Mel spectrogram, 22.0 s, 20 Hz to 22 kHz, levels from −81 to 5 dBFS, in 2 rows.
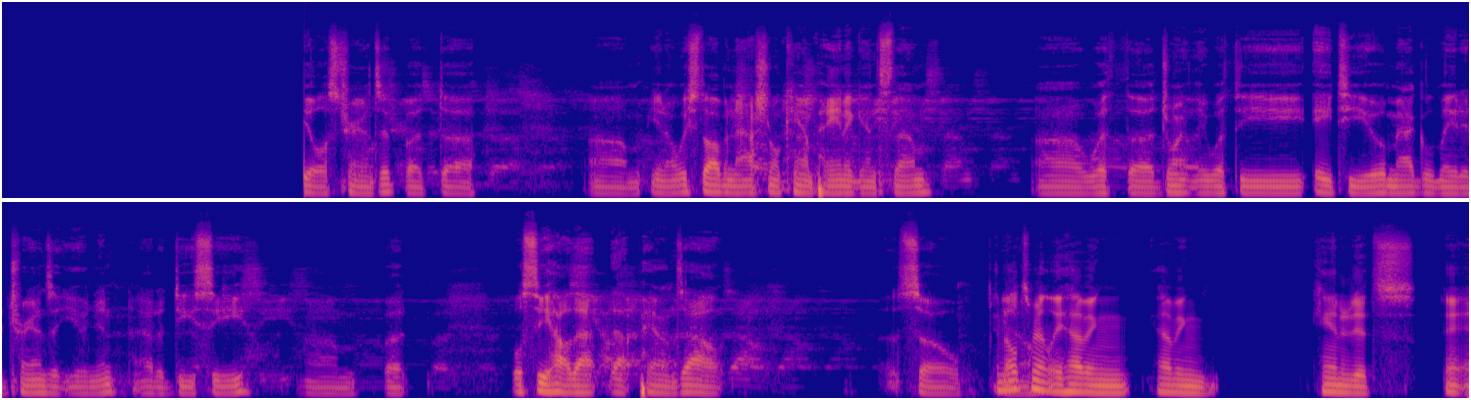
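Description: The speech clip opens in total silence. The audio dropout to silence is already under way at the start and lasts until 2.28 s. There is no room tone in the gap. The input was likely lost, perhaps through a dropped link or a stray mute, while the recorder kept writing. Whatever came before 2.28 s is missing. The speech then starts abruptly.

From 2.62 s to 9.16 s, feedback echo between two devices appears. Each phrase returns roughly 400 ms later, thinner and ringing. The loudest repeats sit about 16 dB below the speech. A second device in the room is playing the call back into a microphone, and neither echo canceller removes the other's sound. The same fault returns from 12.02 s to 17.65 s, with the same spacing and peaks about 15 dB down.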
